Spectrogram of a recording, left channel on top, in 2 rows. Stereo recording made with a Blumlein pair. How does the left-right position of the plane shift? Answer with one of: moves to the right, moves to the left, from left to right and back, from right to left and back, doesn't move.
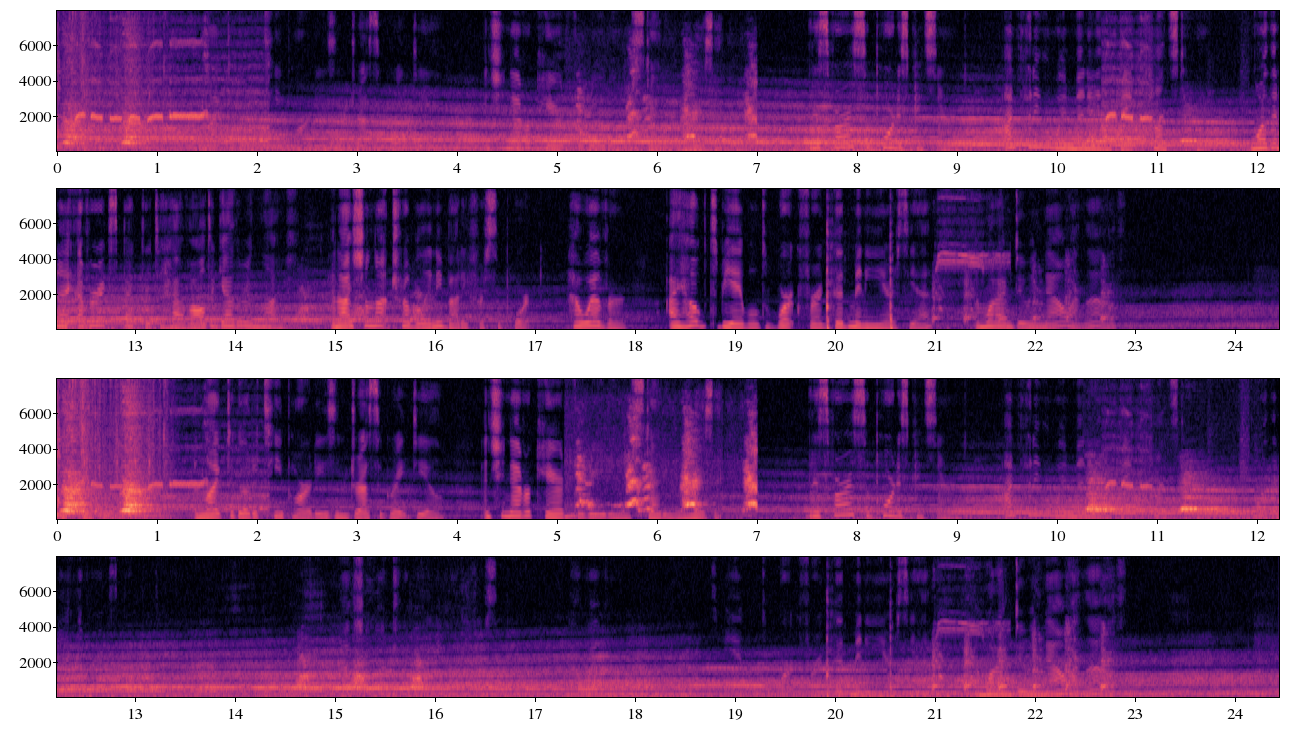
moves to the right.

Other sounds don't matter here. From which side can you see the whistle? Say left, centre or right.
left.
